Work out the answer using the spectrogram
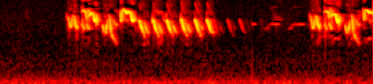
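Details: Yellow-fronted canary in long rolling song for a bird-training master: a loud, fast chain of sharp high notes running into an even trill, a brief quiet gap, then more vigorous twittering phrases.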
